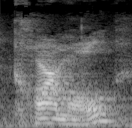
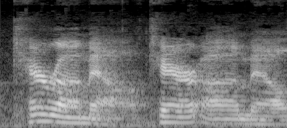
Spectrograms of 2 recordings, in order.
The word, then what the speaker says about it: caramel: It's not Carmel. Carmel is a city in California or in Westchester County in New York. It is a mountain in the Middle East. Caramel, 3 syllables.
